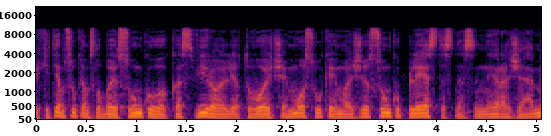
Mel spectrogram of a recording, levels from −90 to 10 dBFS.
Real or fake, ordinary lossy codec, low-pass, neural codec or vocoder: real; AAC, 64 kbps; 9.9 kHz; none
